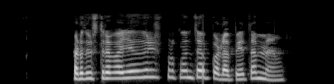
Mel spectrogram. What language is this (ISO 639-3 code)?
glg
